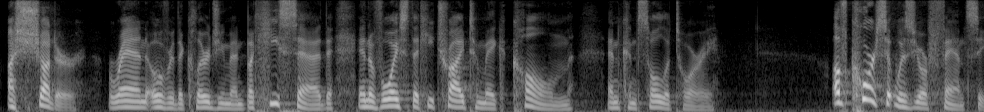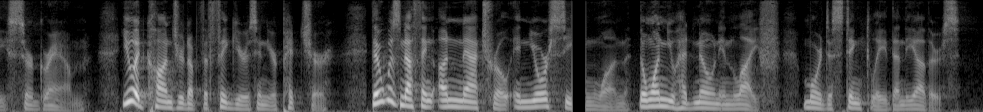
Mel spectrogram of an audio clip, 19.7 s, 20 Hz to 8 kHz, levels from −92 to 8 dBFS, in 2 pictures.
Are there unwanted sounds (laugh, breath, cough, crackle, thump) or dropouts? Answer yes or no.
yes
